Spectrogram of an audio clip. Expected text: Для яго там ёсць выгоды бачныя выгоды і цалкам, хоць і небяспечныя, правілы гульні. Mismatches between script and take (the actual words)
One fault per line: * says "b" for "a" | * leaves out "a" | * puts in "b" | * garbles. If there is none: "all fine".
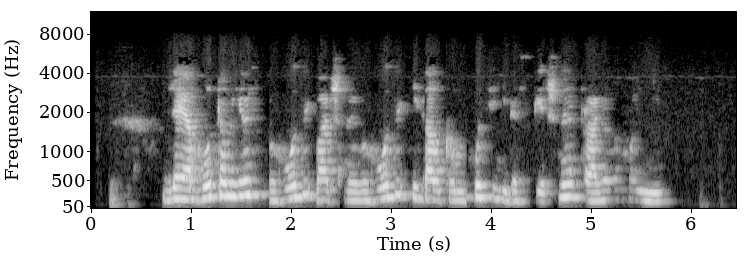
all fine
